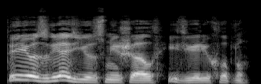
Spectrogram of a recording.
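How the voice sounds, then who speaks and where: A man voicing a seasoned police colonel who speaks calmly and firmly with a dry irony. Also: lowish voice, normal speed, no room sound. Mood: ironic. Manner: calm, firm, dryly ironic. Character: seasoned police colonel, calm, dryly ironic.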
